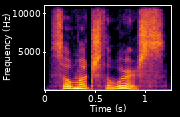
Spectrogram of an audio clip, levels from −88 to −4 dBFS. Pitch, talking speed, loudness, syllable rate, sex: 245 Hz, 190 wpm, -15 LUFS, 4.4 syllables/s, female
